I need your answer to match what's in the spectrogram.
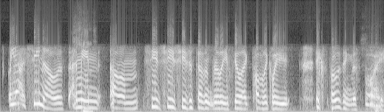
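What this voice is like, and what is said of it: New York accent. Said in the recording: “I hear an accent there also ... I'm from New York.”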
